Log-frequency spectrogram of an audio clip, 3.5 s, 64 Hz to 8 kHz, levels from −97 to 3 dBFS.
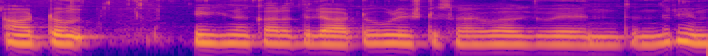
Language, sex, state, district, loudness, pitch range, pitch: Kannada, female, Karnataka, Belgaum, -28 LUFS, 180-200 Hz, 190 Hz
